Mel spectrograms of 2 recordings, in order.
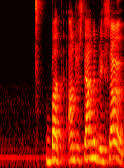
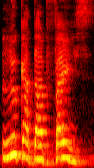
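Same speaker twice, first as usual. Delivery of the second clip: amazed; 6 dB louder, much slower than usual. Real, not acted. Reacting to a shocked face.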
